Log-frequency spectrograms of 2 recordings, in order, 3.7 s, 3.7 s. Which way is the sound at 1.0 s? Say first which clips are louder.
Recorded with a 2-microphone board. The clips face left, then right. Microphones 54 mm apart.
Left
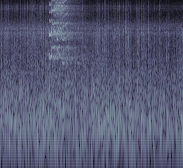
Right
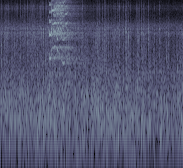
Left 1 dB; 30° left (ahead or behind).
